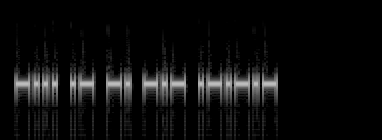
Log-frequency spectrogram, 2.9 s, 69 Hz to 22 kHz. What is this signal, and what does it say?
Morse code, heard as a keyed tone, about 36 wpm, 700 Hz. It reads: BANK.
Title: Sentences from Top 1000 Words - Review Part 6 - 35wpm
